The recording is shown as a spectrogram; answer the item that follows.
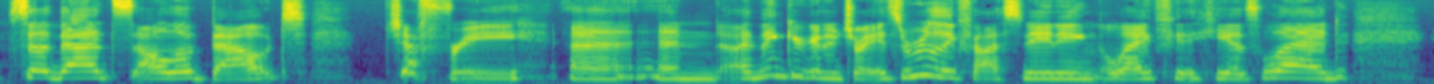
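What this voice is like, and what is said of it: Croaky, frog-like hoarse voice. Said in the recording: “my voice sounds like a frog in this episode, and it's it's me with my allergies. So I apologize for any kind of bleating weird noises that I make.”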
